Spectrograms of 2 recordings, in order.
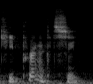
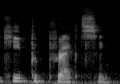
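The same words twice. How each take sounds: First: The two p sounds merge into one. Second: Both p sounds are pronounced separately. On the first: The speaker calls it right. "you just delete one and you say keep practicing" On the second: The speaker calls it wrong. "You don't say keep practicing, p -p -p -p"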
